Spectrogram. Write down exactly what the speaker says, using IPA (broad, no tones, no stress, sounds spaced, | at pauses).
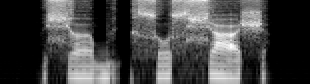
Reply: ɕ ɐː b i k s o s ɕ a ʃ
